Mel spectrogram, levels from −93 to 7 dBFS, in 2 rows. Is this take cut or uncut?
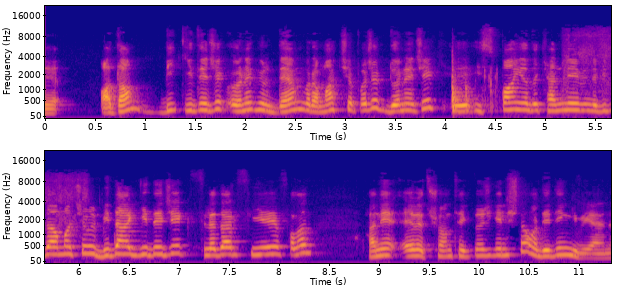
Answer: uncut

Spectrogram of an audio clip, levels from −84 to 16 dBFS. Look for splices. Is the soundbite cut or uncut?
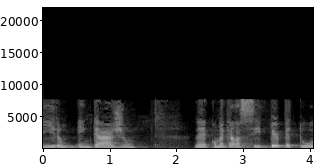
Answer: uncut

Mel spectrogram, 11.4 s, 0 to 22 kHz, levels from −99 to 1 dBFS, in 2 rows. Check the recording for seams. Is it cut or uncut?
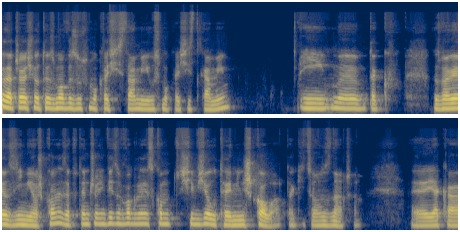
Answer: uncut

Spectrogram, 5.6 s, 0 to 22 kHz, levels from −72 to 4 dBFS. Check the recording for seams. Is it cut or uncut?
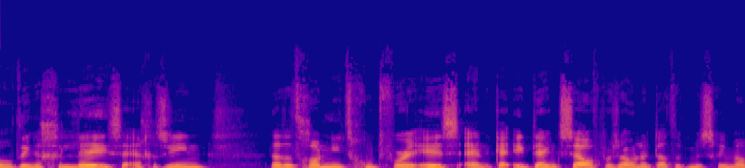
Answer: uncut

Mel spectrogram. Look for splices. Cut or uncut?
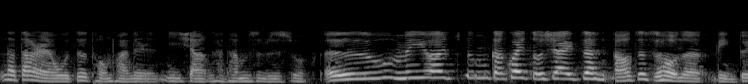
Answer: cut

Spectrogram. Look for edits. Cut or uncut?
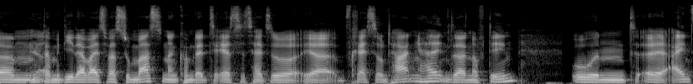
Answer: cut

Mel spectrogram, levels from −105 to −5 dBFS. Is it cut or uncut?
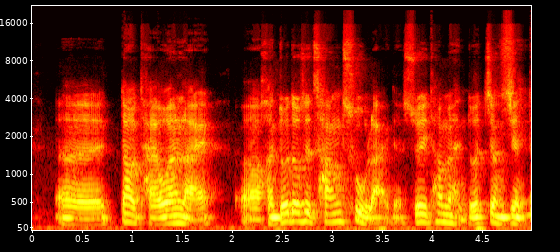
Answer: cut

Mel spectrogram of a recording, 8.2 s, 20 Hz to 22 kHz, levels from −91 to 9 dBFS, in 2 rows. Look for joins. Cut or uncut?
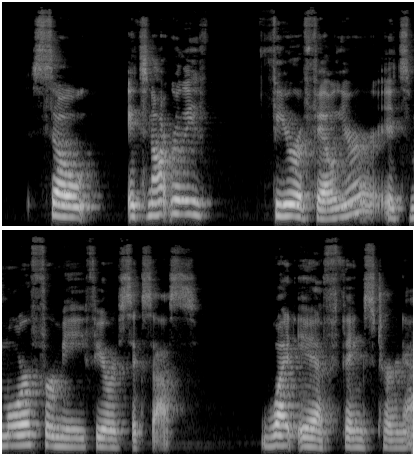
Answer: uncut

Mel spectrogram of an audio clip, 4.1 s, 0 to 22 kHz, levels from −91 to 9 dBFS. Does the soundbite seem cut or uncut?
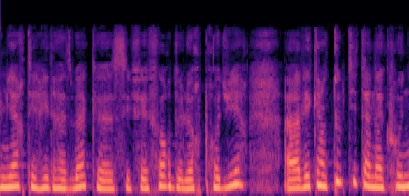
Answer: uncut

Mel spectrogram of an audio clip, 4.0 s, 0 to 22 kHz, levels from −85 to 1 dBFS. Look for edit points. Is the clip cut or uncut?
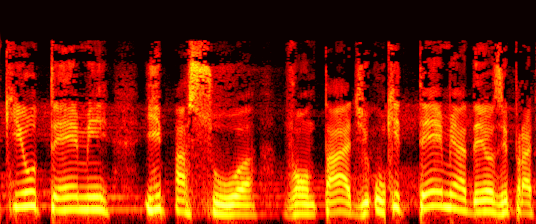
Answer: cut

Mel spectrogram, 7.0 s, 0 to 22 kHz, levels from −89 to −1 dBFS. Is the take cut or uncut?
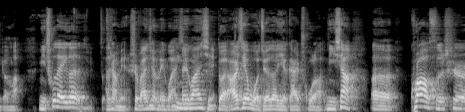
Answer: cut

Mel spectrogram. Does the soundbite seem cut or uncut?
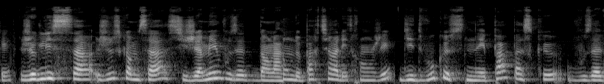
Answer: cut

